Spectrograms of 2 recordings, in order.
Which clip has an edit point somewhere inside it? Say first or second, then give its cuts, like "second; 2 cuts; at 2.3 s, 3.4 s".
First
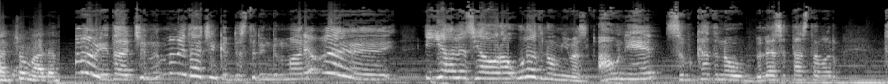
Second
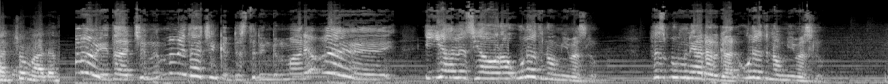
first; 2 cuts; at 5.9 s, 6.7 s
